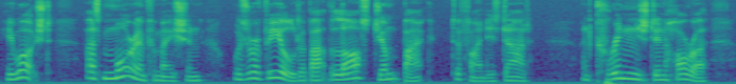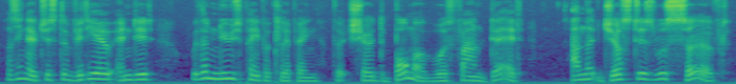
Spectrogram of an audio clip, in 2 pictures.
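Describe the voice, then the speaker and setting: A man with a slightly high-set voice reads a novel aloud as its narrator. His delivery is measured and deliberate, in the manner of an audiobook storyteller. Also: animated, a little mellow. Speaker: author reading own book.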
